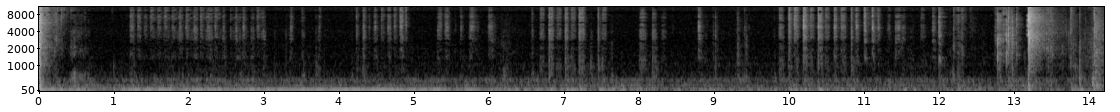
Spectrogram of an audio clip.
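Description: Alcohol-ink blending marker nib scratching across cardstock in many short, quick strokes as a stamped image is coloured in. A sharp click comes near the end.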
